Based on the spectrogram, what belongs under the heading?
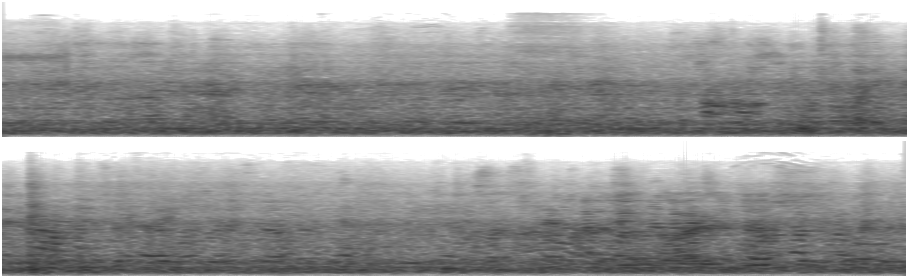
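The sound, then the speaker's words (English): A tram rumbles steadily past on a city street with hardly any cars, its low mechanical drone and rail noise continuous, with faint murmuring voices underneath. “No cars on the street, hardly any cars at all on this street, just trams.”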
